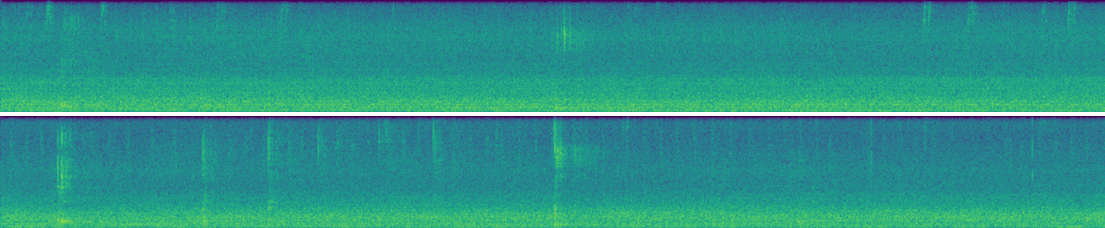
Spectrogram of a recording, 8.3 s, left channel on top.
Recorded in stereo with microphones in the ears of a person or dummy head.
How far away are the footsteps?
About 3 m.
